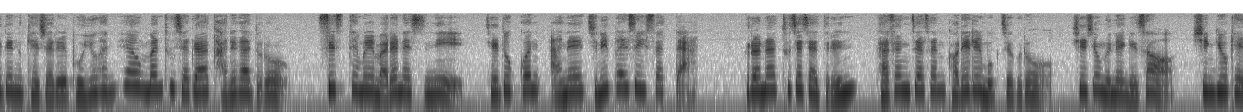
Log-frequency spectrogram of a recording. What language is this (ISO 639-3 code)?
kor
